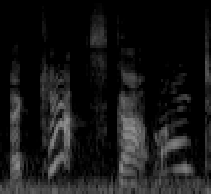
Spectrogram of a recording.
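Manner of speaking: high squeaky voice; squeaky butcher. Acted. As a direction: squeak it like a mouse.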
